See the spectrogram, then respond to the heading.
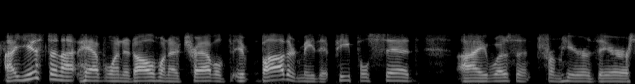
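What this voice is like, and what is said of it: Southern US accent. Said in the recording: “my southern accent ... I spent 20 years in Kentucky”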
